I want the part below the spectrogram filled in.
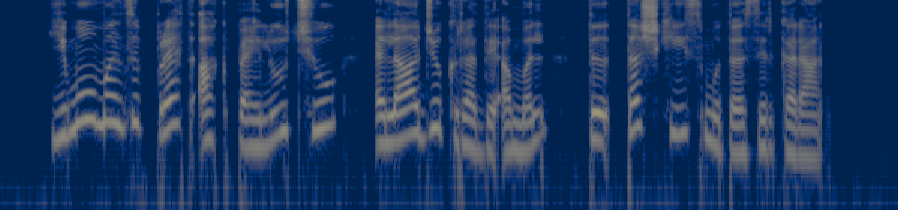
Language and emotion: Kashmiri, neutral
